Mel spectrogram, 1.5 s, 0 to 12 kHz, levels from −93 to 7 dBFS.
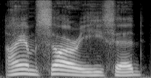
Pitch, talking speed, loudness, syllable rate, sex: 155 Hz, 200 wpm, -15 LUFS, 4.4 syllables/s, male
